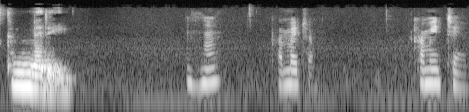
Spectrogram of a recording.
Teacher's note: But mit, short vowel, but stronger emphasis, committee.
